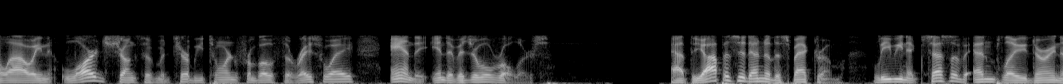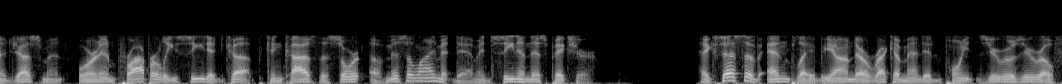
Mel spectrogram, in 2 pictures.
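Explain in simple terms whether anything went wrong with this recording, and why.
Skip ahead, at about 1.9 s: the sound suddenly jumps forward, and close to half a second of audio simply never plays. That stretch was dropped while later audio was already waiting, so the two sides were joined almost directly, with no silence or filler in the gap. You hear an abrupt cut where something seems to be missing, because it is.

Jitter buffer speed-up, from 2.50 to 3.08 s and again from 3.89 to 4.61 s: in both stretches the sound plays slightly fast, about 8% faster in the first and 7% in the second, while the pitch stays the same. The receiver had built up more waiting audio than it wanted, so it trimmed many tiny slices, each just one or a few vibration cycles long, to catch up. Each stretch loses roughly a twentieth of a second, which makes it sound a little hurried. All of this comes through a phone-style call link that carries nothing above 4 kHz, so the sound is narrow and lacks its highest tones.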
